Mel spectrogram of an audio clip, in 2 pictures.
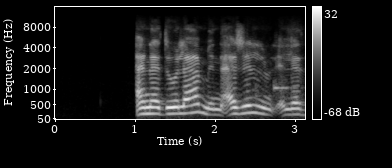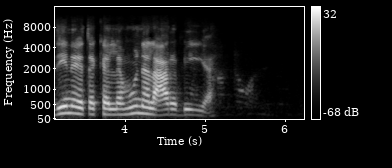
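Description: An older woman speaks calmly over an online call.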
